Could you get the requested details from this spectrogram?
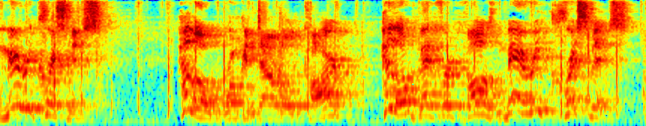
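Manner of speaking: high, slow, elated shouts; overjoyed Christmas greetings; joyful calling out. Acted. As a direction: greet the whole town with joy. Joyful return to life.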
